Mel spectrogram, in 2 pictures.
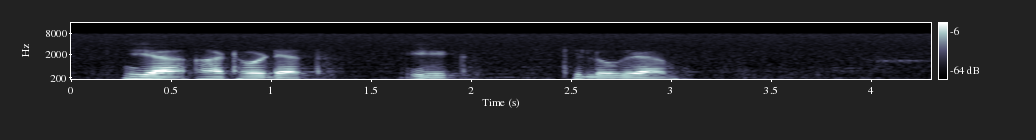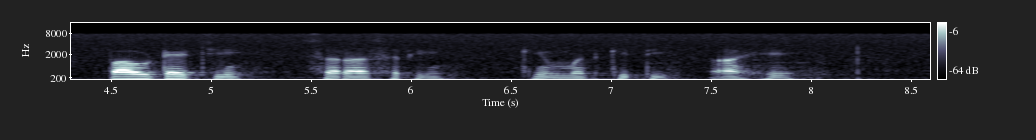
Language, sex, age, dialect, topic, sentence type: Marathi, male, 18-24, Standard Marathi, agriculture, question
